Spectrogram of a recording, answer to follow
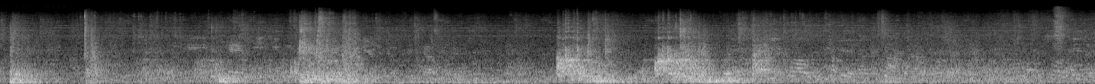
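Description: Ten-pin bowling alley: a bowling ball rolling down the lane and pins crashing, over the continuous rumble of balls and pinsetters on neighbouring lanes. Loud bursts of clatter come about three seconds in and again around six to seven seconds in.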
